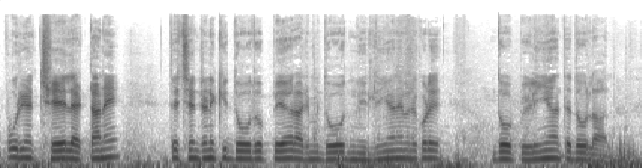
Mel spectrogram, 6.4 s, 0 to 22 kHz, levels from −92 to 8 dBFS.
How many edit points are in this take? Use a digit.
0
